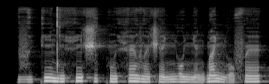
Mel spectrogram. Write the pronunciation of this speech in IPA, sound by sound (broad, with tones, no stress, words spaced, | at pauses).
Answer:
vi˨kĩ˦dĩ˧hĩ˦ ʃi˦ kʷĩ˧hɛ̃˦ vɛ̃˧ʃɛ̃˧ ɲoː˧ɲɛ̃˨ɡ͡bã˦ ɲoː˨fɛ̃˦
